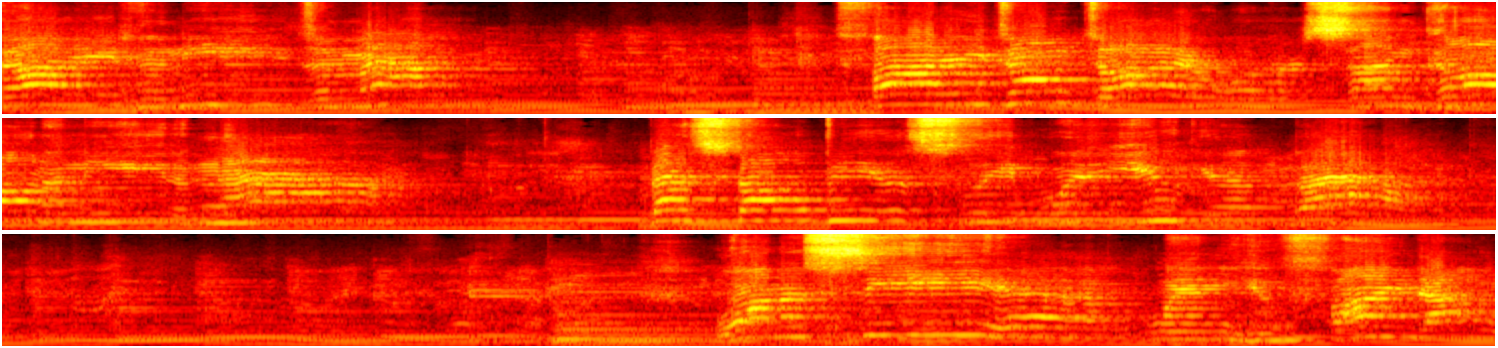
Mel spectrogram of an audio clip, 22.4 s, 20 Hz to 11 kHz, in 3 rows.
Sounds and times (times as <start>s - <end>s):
Music: 0.0s - 22.4s.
